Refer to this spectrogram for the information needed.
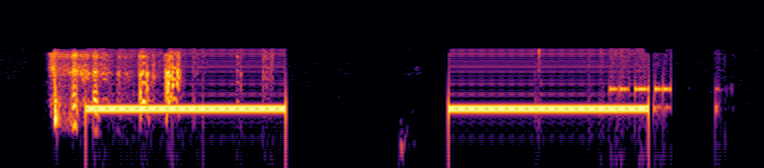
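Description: A phone call placed to an expected guest during a show rings out with two long, steady ringback tones, each lasting about two seconds and separated by a short pause, heard through a thin, band-limited telephone connection.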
